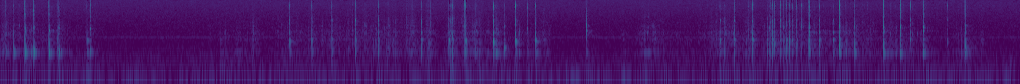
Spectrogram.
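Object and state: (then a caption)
Plastic hairbrush tapped with nails. A light blue plastic cat-shaped hairbrush is held on a desk while long nails scratch and tap its plastic frame and bristle side. Quick, dry clicks and scratchy taps come in uneven bursts with short quiet gaps, each tap sharp with almost no ring. A faint steady tone hums underneath.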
